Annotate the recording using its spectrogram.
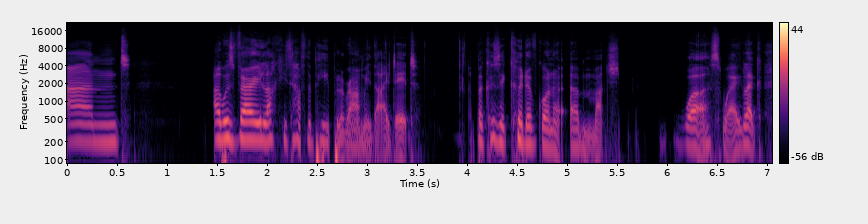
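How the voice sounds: A woman speaks at a medium pitch and a fairly quick pace with big pitch swings. Her tone is slightly mellow, with vocal fry.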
